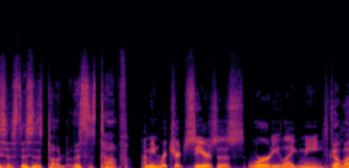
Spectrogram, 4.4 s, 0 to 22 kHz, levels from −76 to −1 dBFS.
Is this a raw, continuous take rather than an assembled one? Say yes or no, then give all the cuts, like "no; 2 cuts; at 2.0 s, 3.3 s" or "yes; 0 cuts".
yes; 0 cuts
